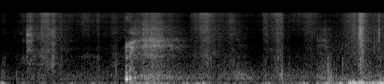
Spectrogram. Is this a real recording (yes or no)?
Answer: no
